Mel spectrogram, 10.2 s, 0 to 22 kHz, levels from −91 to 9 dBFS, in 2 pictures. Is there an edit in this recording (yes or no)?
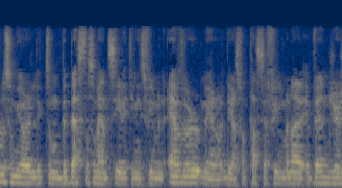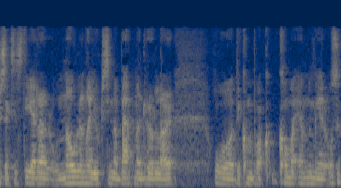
no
